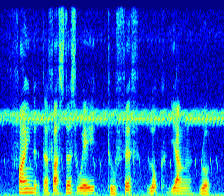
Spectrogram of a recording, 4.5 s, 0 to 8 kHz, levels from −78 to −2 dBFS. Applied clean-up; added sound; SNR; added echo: none; Cricket; 13 dB; none.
